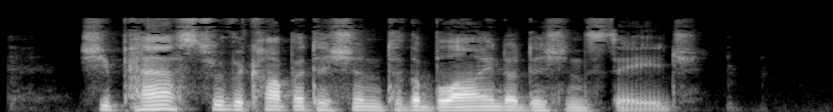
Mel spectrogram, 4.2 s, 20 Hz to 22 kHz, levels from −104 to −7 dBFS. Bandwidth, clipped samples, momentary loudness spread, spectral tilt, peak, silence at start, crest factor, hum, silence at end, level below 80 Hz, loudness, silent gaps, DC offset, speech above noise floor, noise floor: 11.5 kHz; under 0.1%; 14 LU; -6 dB/octave; -6 dBFS; 0.4 s; 20 dB; none; 0.75 s; -54 dBFS; -25 LUFS; none; under 0.1%; 52 dB; -76 dBFS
